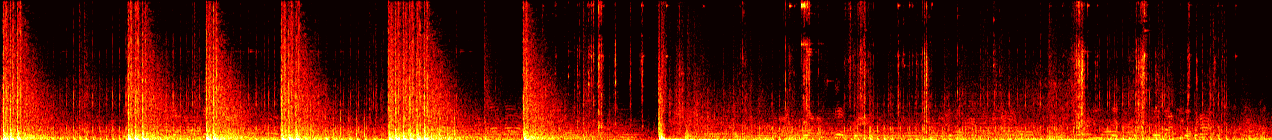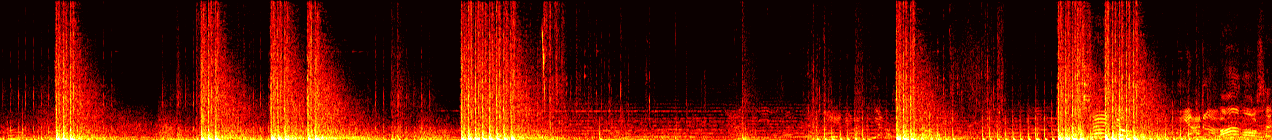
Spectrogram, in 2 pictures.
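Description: Loud, close gunshots fire in short bursts.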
